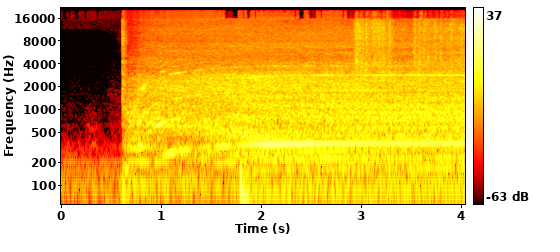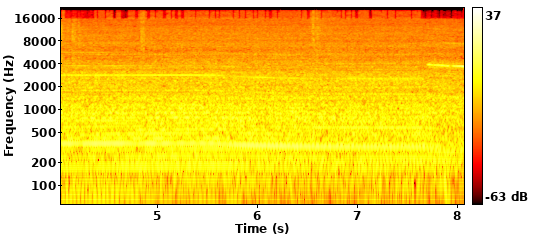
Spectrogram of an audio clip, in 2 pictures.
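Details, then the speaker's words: 1993 Hoover Turbopower 1000 U2814 upright vacuum with clogged filters and full bag: steady motor whir with thin high squeal and brief chirp; owner suspects dry motor bearing needing lubrication. "bit squeaky might need lubricating or something there we go anyway so we know it works"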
